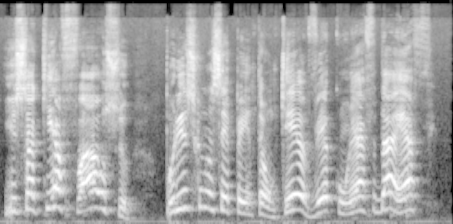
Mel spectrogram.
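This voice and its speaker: A man's voice: very high voice, very animated, normal speed, gravelly. A man from Brazil teaching a logic lesson at a whiteboard, checking in with students again and again as he explains. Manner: explains with repeated questions to the students.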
